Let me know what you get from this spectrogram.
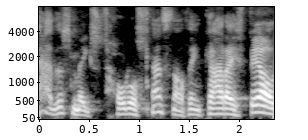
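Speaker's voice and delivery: ordinary talk, nothing marked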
